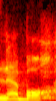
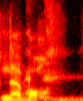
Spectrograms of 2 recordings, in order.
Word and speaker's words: Knebel: It's Corey Knebel. I think it's just Knebel. – Is it? – Yeah, Corey Knebel.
